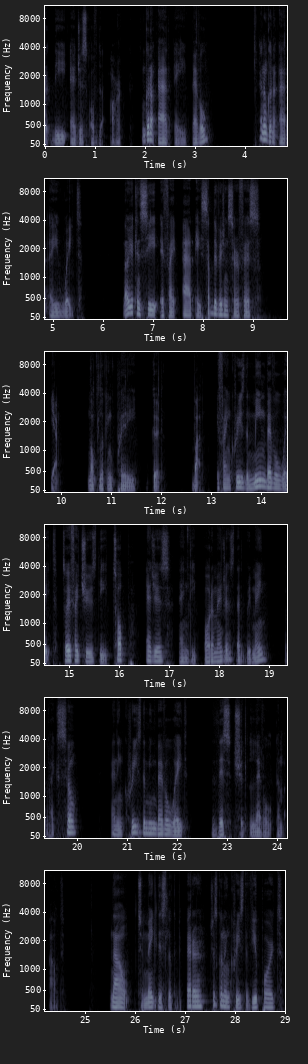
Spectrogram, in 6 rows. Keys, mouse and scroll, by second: 1.8-2.5 scroll up 3, 2.5 scroll down 3, 2.6-12.6 scroll up 1, 12.6 middle click, 14.8 right click.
